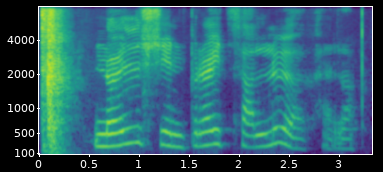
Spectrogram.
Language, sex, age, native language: Icelandic, male, 9, Icelandic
